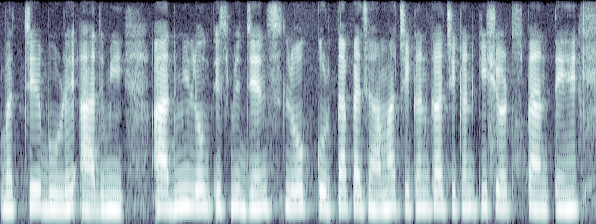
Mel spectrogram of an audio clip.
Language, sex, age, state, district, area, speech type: Urdu, female, 30-45, Uttar Pradesh, Lucknow, rural, spontaneous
